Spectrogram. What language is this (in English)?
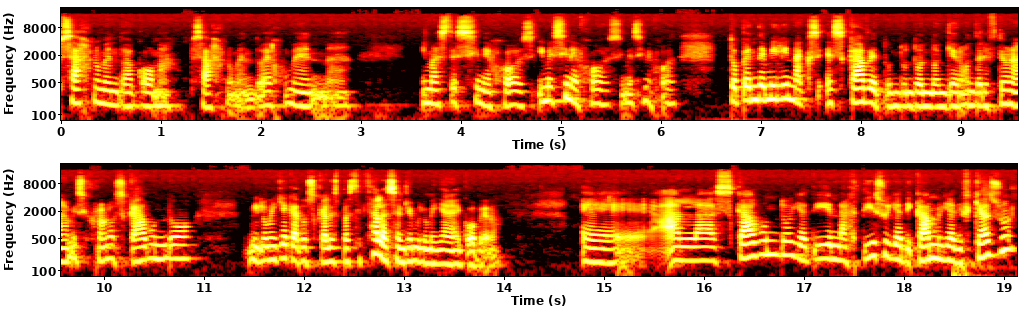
Greek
